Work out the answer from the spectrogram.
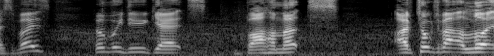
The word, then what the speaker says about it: Bahamut: Am I saying it right now? Not Bahamut. Bahamut.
